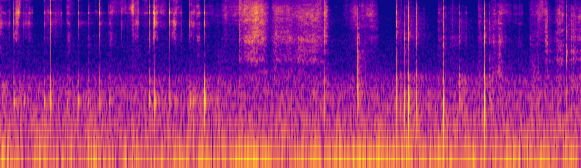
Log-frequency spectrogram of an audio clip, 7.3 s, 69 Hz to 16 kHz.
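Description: A medium, hollow, copper-colored Vaseline metal aerosol spray can is held in the hands and tilted while long nails rub and scratch along its side. The result is a quick run of sharp, dry clicks and scrapes with a slight metallic ring around 630 Hz. Midway there is a brighter, hissy stretch of continuous scratching over a low background rumble.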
